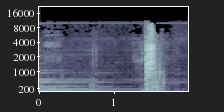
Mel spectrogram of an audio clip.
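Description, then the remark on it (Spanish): A caravan door opens with a dull thunk and a brief rattling scrape as a woman walks up and enters, set against a steady low hum, with a softer knock just before it. “Abre la puerta y entra.”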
